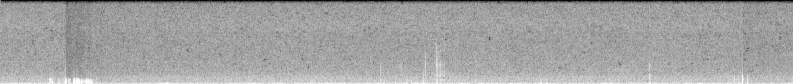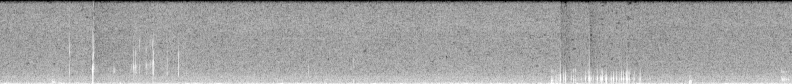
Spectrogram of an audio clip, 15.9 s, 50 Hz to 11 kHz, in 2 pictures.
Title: asmr stomach growling, stomach growling asmr ~ 2023-11-28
